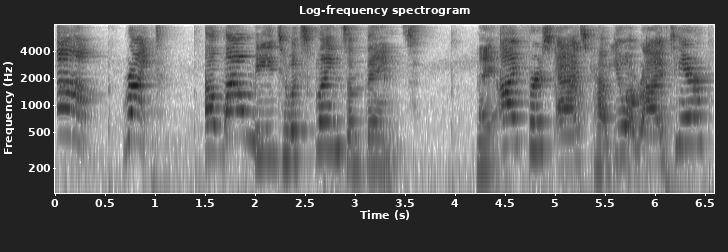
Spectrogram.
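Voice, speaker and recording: Over clear background noise, a put-on character voice sounds female. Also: fairly slow pace. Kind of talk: grandiose prophetic speech. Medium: fan dub. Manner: formal, stilted, no contractions.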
